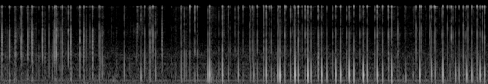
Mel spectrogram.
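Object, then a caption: Small glass perfume bottle. A small, round clear glass perfume bottle with a gold metal cap and some pink liquid inside, held in the hand, is rapidly tapped and scratched with fingernails. The result is a fast, uneven stream of short, dry clicks and bright scratchy crackles, some carrying a faint glassy tone around 430 Hz.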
